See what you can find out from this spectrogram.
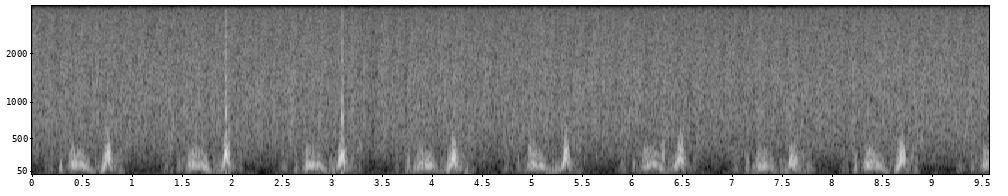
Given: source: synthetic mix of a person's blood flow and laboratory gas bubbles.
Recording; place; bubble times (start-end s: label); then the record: Doppler ultrasound of blood flow; precordium
6.28-6.35 s: bubbles
From the record:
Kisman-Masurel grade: 122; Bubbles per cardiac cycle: 1 to 2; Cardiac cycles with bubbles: 10 to 50%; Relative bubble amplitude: moderate (0.250 to 0.450); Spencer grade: 2 (many but less than half of the cardiac periods contain bubble signals, singularly or in groups); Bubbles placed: only in the low amplitude regions of the cardiac cycle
